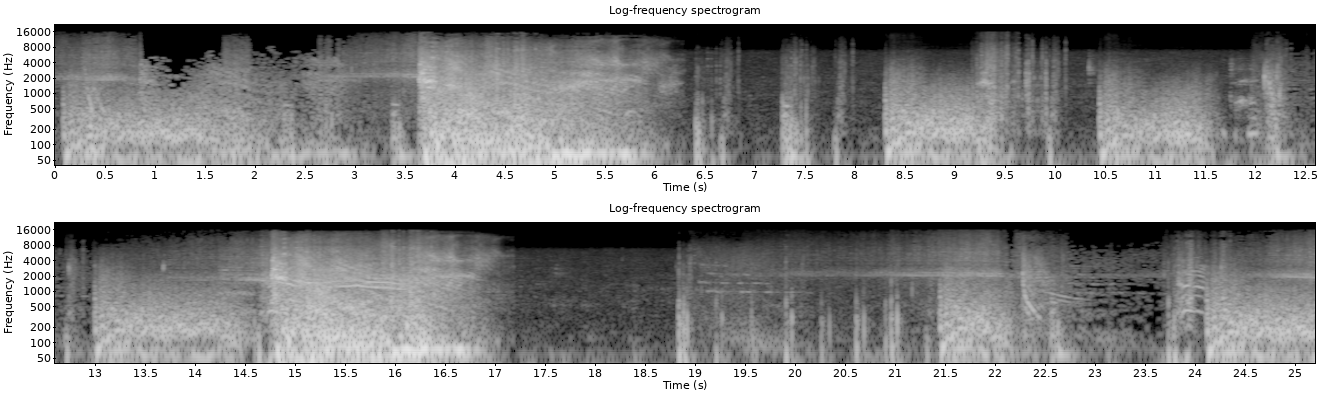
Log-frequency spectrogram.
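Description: A jetpack roars with bursts of thrust.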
